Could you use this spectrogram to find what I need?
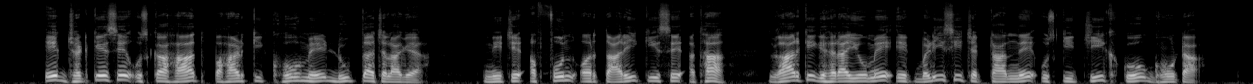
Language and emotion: Hindi, neutral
